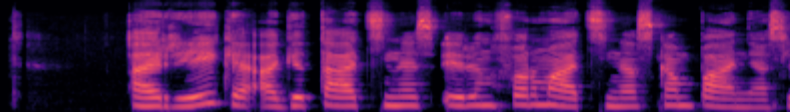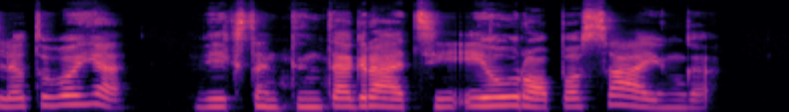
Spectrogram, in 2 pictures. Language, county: Lithuanian, Klaipėda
